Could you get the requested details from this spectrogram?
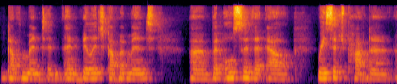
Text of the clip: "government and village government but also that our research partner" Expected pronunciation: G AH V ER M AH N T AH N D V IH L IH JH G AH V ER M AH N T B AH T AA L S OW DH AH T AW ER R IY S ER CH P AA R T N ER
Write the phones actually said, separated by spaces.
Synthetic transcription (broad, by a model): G AH V ER M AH N T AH N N V IH L IH JH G AH V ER M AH N T B AH T AA L S OW DH AH T AW ER R IY S ER CH P AA R T N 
